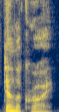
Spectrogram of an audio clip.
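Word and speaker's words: Delacroix: and Harry Jones and Dicky delaqua the villagers pronounced his name as delacroy eventually made a great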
